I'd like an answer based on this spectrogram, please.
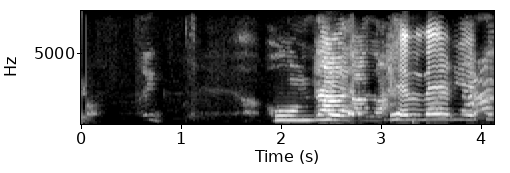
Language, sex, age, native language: Icelandic, female, 8, Icelandic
